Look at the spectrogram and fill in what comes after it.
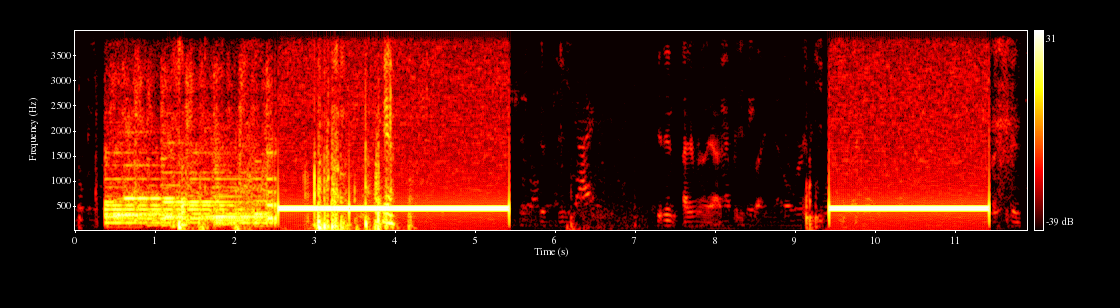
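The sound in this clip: Ringback tone on a phone line while a call is transferred to voicemail: two long, steady, mid-pitched tones separated by near-silence, with talk just before the first tone.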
